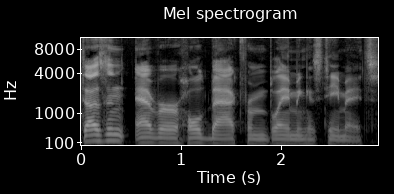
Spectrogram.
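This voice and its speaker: Over a very clean, silent background, a man talks at a moderate pace in an ordinary speaking voice. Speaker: sports podcast host. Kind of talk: casual chat. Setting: at home.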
